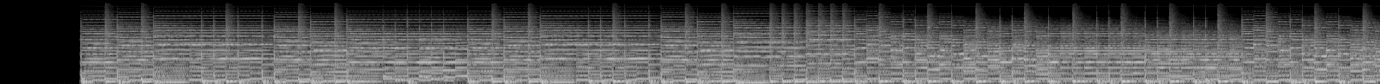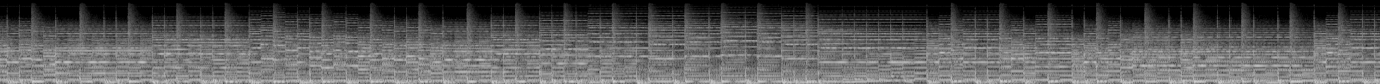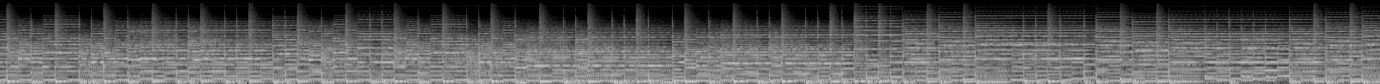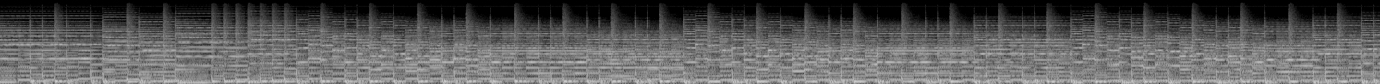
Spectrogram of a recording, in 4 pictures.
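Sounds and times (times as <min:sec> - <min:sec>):
background music: 0:00.8 - 0:55.2.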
